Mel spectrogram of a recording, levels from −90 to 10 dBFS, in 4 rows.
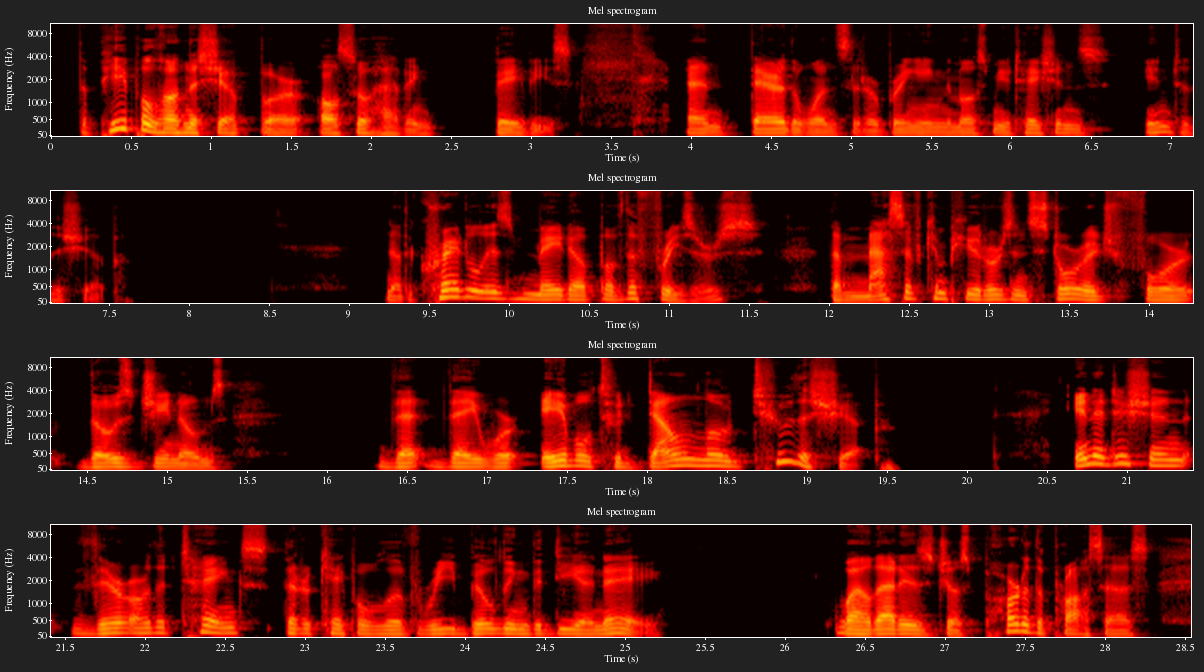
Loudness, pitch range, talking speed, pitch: -35 LUFS, 110-145 Hz, 145 wpm, 125 Hz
